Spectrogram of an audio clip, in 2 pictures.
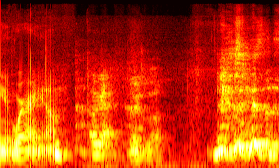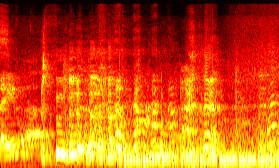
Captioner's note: laughing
